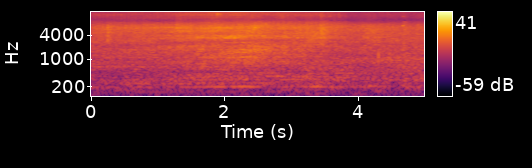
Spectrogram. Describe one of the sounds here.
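A heavy truck engine drones past nearby.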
